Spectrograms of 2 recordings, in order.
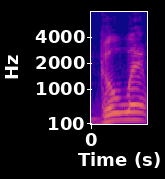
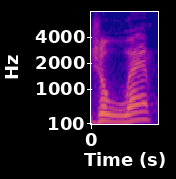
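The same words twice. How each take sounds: First: It begins with a hard G sound. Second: It begins with a soft J sound.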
